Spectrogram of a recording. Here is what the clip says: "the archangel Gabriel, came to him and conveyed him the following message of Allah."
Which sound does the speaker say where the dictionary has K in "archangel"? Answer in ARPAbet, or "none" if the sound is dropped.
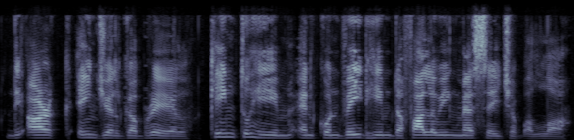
K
